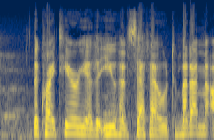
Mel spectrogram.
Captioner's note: speaking french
